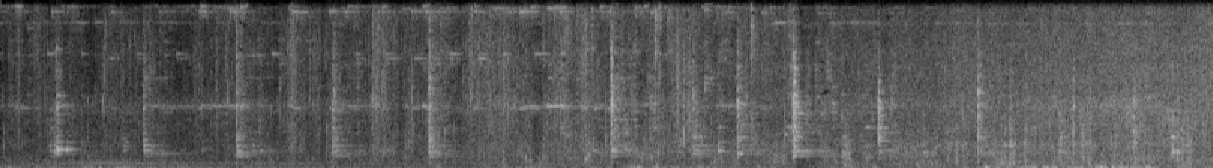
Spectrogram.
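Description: A pair of heavy horses walking past pulling a plough: irregular hoof falls with clinking of harness chains. Near the end a rustling hiss grows as the plough passes close, cutting through stubble and soil.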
